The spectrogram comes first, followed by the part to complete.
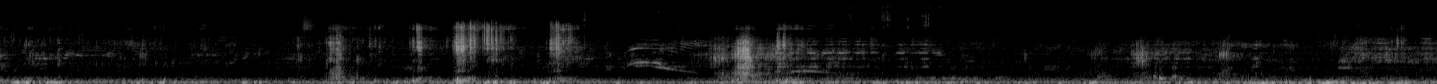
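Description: Roadside outdoor sound: a steady low rumble of wind on the microphone and passing traffic, with scattered short sharp sounds and a few brief gliding calls near the middle.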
